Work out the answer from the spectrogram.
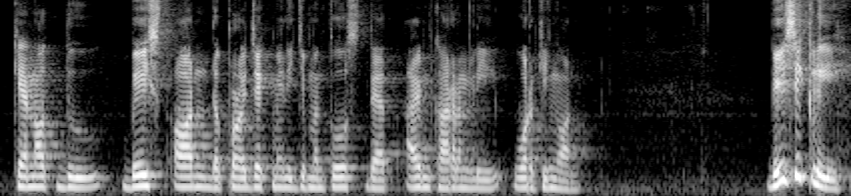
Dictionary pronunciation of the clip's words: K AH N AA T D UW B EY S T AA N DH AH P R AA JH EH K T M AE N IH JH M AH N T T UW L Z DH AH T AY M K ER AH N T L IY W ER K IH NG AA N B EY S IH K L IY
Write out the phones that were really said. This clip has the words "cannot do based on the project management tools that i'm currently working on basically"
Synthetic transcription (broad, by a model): K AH N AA T D UW B EY S T AA N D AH P R AA JH EH K T M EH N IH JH M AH N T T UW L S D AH T AY M K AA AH N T L IY W ER K IH NG AA N B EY S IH K L IY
